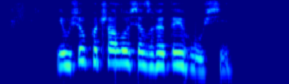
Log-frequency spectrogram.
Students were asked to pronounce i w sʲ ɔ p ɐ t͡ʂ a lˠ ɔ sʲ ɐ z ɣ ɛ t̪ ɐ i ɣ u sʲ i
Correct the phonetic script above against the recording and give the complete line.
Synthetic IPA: i w sʲ ɔ p ɐ t͡ʂ a lˠ ɔ sʲ ɐ z ɣ ɛ t̪ ɐ j ɣ u sʲ i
